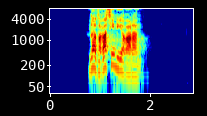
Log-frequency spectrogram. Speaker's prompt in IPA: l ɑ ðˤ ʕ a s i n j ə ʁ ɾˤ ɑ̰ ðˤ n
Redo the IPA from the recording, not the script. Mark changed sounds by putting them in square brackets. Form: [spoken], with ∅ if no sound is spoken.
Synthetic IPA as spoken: l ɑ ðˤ [ʁ] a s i n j ə ʁ ɾˤ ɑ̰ [∅] n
